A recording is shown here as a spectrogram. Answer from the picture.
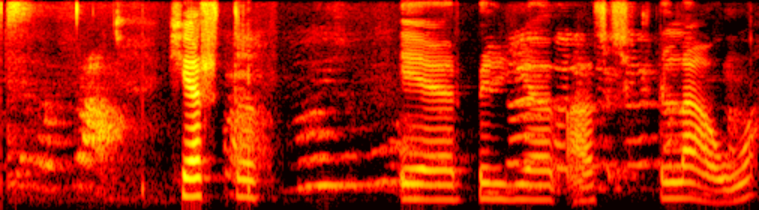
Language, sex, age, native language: Icelandic, male, 9, Icelandic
